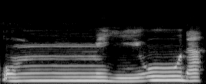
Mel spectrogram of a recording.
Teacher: نشد الميم بغنة أكمل ما تكون. نشد الياء مع إتمام الضم بعدها واو ساكنة فهو مد طبيعي. لا مد طبيعي حركتين.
